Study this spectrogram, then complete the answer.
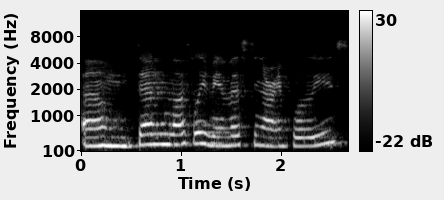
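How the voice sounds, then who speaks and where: The intonation stays fairly even. The pace is fairly slow. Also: woman. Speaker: software team lead presenting company. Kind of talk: company informational presentation. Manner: shaky voice when talking long; casual, hesitant with fillers.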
